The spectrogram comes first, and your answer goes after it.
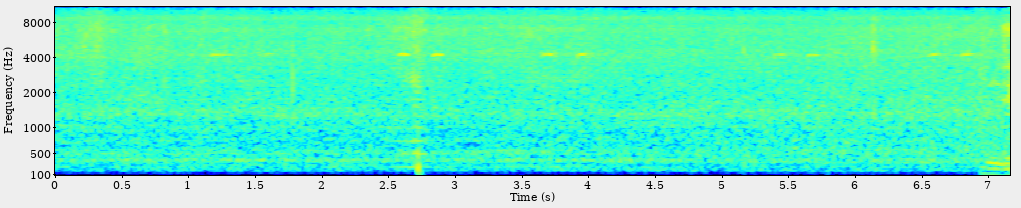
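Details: Large honey bee swarm being moved in a cold, rainy spring, giving a steady low droning buzz throughout, with one sharp knock midway and faint rustling.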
